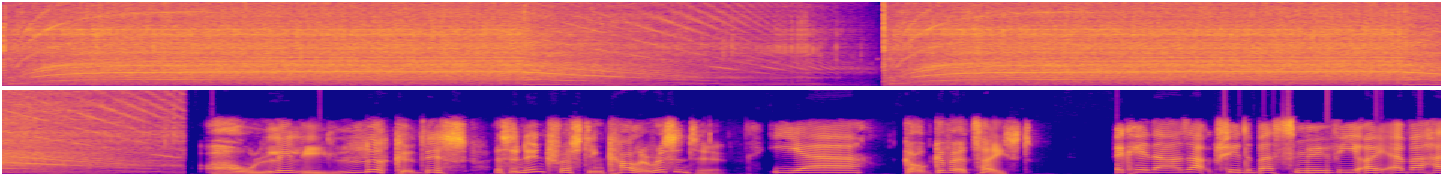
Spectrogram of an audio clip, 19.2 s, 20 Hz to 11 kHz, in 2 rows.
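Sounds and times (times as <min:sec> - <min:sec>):
new blender whirring while blending oranges and coconut milk: 0:00.0 - 0:10.9
speech: 0:11.4 - 0:19.1.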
